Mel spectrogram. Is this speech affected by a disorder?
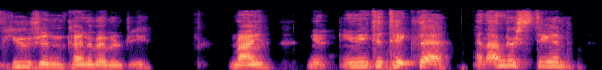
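Yes: cerebral palsy; segregated schooling.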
